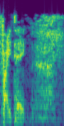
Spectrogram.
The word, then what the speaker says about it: phytates: spell that for you p hy t like tom is a t like thomas e fight ate a fight a fight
